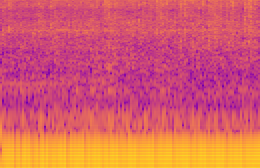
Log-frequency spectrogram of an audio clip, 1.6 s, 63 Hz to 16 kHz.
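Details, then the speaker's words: LS-swapped OBS truck V8, cold, not yet warmed up, after a spark plug check for a first-start misfire: deep, steady rumble at a raised idle, no skips. Idling a lot better; normal cold idle. "all right I'll wait till it warms up and we'll see how it sounds then seems to be running a lot better idling a lot better"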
